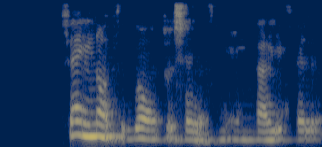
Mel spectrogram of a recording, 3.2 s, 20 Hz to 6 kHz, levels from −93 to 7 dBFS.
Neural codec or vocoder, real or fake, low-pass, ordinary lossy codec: codec, 16 kHz, 16 kbps, FunCodec, trained on LibriTTS, 50 frames a second; fake; 5.4 kHz; none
